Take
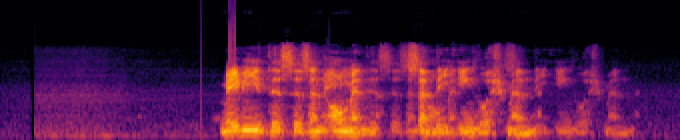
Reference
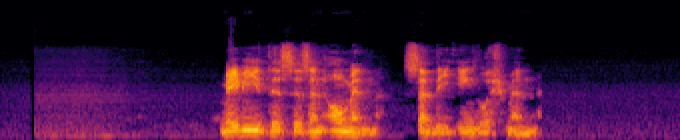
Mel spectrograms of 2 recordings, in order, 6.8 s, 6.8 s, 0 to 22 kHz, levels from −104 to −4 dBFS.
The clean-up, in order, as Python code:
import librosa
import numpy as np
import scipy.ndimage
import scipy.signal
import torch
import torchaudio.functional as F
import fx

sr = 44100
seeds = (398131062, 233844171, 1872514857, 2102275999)

y = fx.fix_declip(x, sr, threshold_db=-8.5)
y = fx.fix_declick_ar(y, sr, threshold=10.0)
y = fx.fix_echo_inverse(y, sr, delay_ms=976, level_db=-15.0)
